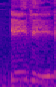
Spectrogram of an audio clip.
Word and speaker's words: EDI: are you named edie edie is the phonetic pronunciation of edi that is an acronym for enhanced defense intelligence where are you my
